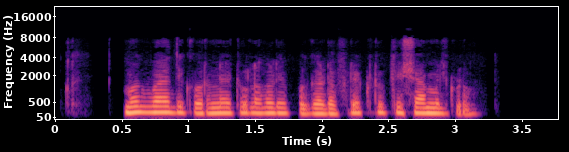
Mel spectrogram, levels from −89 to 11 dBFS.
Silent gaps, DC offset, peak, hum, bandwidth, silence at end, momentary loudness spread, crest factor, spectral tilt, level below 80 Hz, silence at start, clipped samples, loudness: none; under 0.1%; 0 dBFS; none; 8 kHz; 0.6 s; 8 LU; 14 dB; -9 dB/octave; -58 dBFS; 0.55 s; under 0.1%; -15 LUFS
